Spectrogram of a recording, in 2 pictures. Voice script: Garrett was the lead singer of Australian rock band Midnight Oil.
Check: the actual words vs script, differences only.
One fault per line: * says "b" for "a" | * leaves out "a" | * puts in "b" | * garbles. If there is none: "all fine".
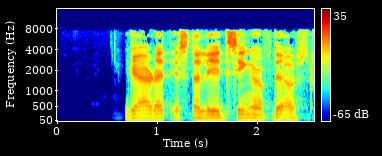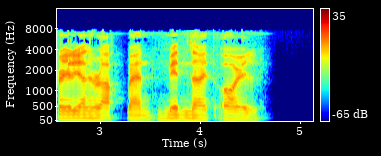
* says "is" for "was"
* puts in "the"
